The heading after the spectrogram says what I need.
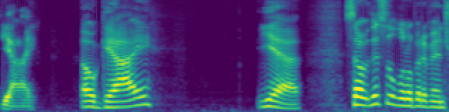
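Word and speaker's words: Gaia: Elizabeth April on the gay unexplained you can say that can it's pronounced guy oh guy yeah so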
